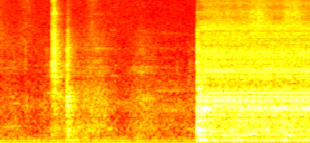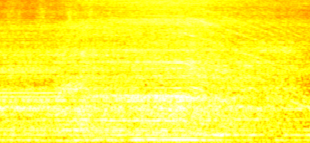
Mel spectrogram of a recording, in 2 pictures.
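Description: An electric mixer whisks room-temperature butter and a cup of sugar, starting with a couple of faint clicks, then a steady loud whirring hum that runs unbroken for several seconds.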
